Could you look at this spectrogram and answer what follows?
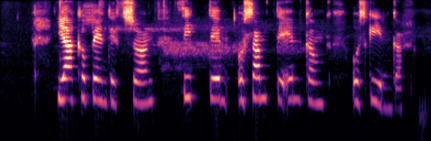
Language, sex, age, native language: Icelandic, female, 40-49, Icelandic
